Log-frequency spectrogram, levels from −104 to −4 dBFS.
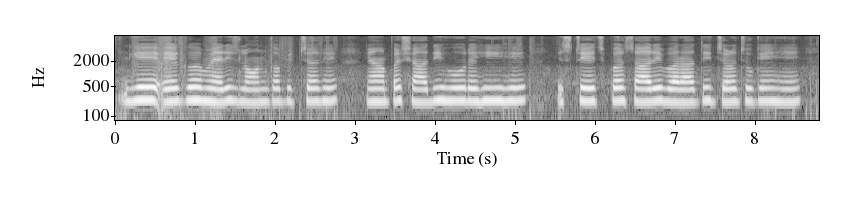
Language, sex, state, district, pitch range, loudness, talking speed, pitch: Hindi, female, Bihar, Jamui, 220-235 Hz, -15 LUFS, 135 wpm, 230 Hz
